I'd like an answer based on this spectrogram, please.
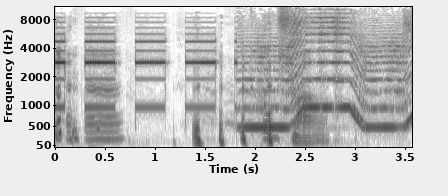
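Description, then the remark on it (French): A ringtone from the Alarmie alarm app, which stops only once a photo of the room is taken, plays loudly: four quick bursts of bright electronic beeping, then a warbling tone that glides up and down, with someone talking underneath. “on doit prendre une photo de la pièce pour que l'alarme arrête”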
